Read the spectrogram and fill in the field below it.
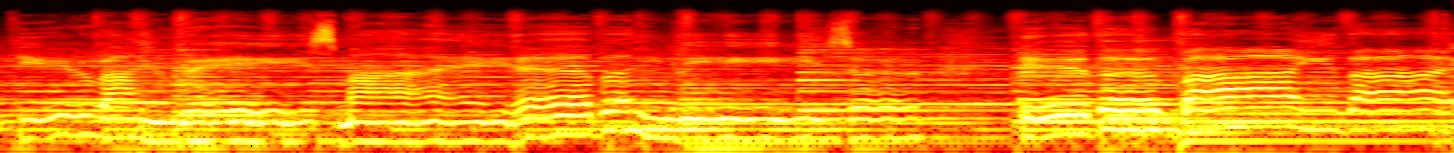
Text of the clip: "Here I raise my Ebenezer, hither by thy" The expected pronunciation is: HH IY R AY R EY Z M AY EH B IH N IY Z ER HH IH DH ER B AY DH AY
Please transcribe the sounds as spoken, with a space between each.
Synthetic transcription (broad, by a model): HH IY R AY R EY Z M AY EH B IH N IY Z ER HH IH DH ER B AY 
